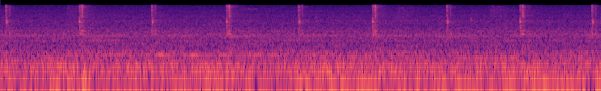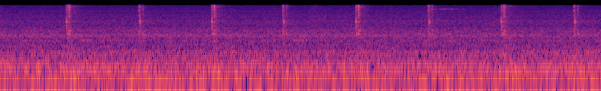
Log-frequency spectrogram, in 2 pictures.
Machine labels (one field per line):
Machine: valve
